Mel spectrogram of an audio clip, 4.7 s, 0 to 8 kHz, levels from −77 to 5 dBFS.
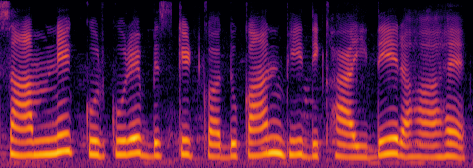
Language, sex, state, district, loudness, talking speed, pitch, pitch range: Hindi, female, Jharkhand, Ranchi, -15 LUFS, 125 wpm, 235 Hz, 215-255 Hz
